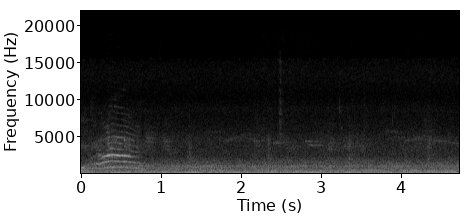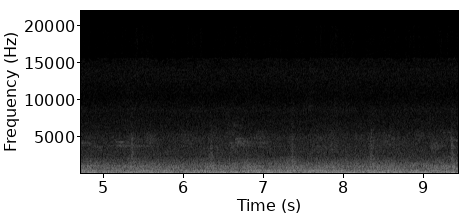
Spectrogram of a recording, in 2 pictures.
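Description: A Persian cat gives one short, rising-then-falling meow, followed by a steady low hum.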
